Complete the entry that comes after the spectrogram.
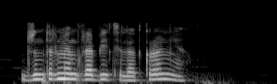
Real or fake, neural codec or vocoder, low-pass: real; none; 7.2 kHz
